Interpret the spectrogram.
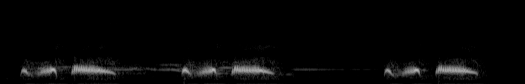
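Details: Spotted dove caught in a former cornfield beside a teak plantation. It repeats three deep cooing phrases, each a brief doubled note followed by a long, slightly falling coo. A faint steady whistle sounds in the background between phrases.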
